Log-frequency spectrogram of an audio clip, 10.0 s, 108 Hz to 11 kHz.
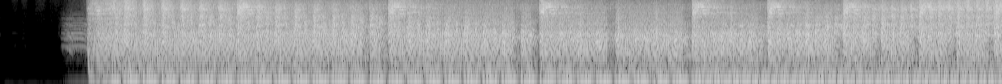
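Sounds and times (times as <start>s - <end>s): electronic dance music: 0.7s - 10.0s.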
